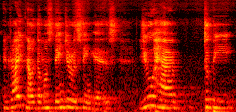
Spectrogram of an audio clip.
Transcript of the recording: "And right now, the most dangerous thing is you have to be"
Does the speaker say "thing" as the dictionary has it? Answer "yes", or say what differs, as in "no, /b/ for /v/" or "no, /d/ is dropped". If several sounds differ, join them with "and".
no, /t/ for /θ/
